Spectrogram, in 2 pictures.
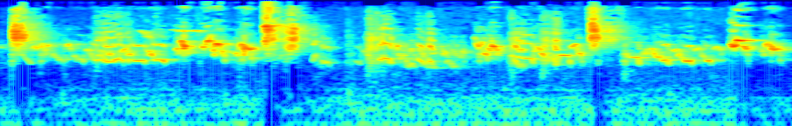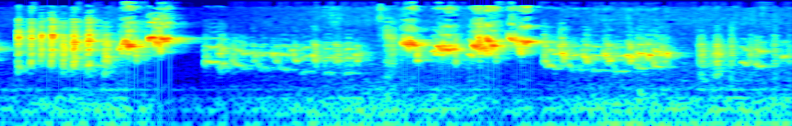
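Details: Pet budgie chirping in repeated phrases of scratchy, rippling warble and squeaky chatter, each lasting a second or two, separated by short pauses, with sharp clicks between them.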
